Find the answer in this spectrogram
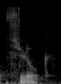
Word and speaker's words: Pflug: For instance, in German, the letter P shifted to PF. Whereas in English, we still have words like apple or plow. In German, they are now pronounced as Apfel or Pflug.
